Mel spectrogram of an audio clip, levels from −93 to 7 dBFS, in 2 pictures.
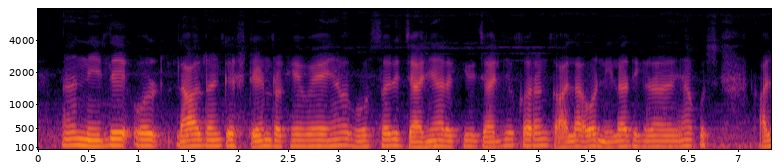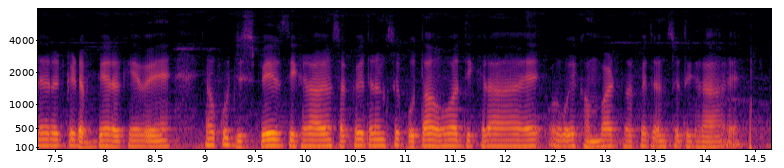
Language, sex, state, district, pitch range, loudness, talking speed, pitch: Hindi, male, Chhattisgarh, Bilaspur, 115-125 Hz, -26 LUFS, 235 wpm, 120 Hz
